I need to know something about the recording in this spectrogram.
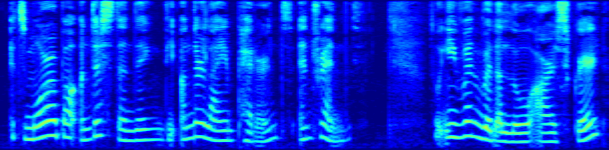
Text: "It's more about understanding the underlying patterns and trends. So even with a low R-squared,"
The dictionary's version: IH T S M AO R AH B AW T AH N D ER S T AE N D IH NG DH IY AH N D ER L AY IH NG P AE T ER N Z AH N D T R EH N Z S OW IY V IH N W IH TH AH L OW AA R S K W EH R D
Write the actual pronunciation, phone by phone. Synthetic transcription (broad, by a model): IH T S M AO R AH B AW T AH N D ER S T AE N D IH NG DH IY AH N D ER L AY IH NG P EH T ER N S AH N T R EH N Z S OW IY V IH N W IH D AH L OW AA R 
